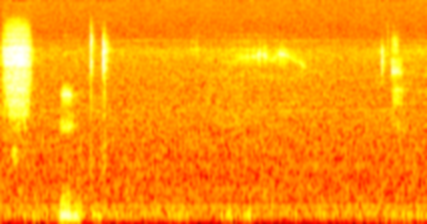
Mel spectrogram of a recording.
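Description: Two quick pairs of clicks from a laptop being used, about a second in and again near the end. These follow a short breath and a brief murmur at the start, over quiet room tone.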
